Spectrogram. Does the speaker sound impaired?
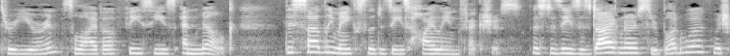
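No.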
